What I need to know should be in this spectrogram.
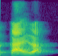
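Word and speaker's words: Cairo: Egypt का जो capital है वो कैरो है ना, इसे हिंदी में कैरो और इंग्लिश के अंदर कायरा पढ़ते हैं।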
